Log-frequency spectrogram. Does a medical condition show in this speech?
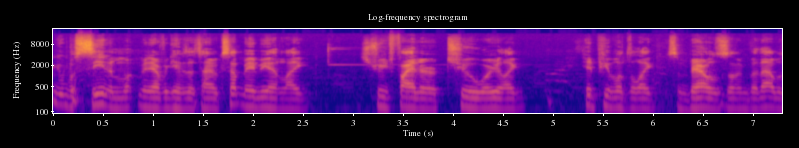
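No.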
